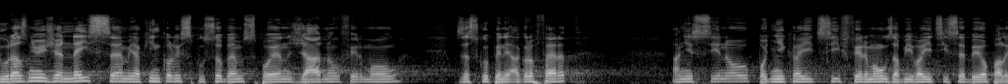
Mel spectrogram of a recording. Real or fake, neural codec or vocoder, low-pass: real; none; 10.8 kHz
